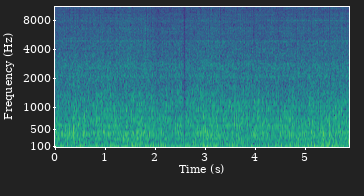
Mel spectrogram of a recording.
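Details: Ford 302 V8 driving an air compressor, after a tune-up with new plugs, plug wires, cap and rotor and a new fuel pump; steady, even rumble with no misses, knocks or rattles, running smoothly.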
